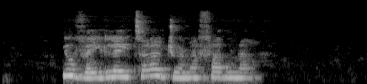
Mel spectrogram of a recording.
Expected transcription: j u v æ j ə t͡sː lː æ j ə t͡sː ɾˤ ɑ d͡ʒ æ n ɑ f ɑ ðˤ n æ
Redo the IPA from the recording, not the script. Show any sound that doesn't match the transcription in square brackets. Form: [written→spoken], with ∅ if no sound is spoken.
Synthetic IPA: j u v æ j ə [t͡sː→∅] lː æ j ə t͡sː ɾˤ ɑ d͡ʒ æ n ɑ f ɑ ðˤ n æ

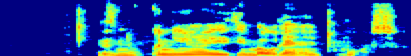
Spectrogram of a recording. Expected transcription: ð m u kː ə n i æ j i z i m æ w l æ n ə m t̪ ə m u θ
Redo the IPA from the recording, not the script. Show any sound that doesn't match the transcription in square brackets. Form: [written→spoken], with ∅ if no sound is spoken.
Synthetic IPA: ð [m→n] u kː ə n i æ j i [z→ð] i m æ w l æ n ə [m→n] t̪ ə m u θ

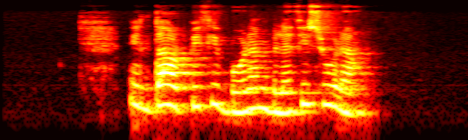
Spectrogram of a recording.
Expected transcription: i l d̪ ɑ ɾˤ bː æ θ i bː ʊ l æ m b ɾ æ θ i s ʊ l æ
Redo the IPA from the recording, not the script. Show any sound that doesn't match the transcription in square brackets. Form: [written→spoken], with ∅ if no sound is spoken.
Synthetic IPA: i l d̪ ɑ ɾˤ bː [æ→i] θ i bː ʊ [l→ɾ] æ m b [ɾ→l] æ θ i s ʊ [l→ɾ] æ

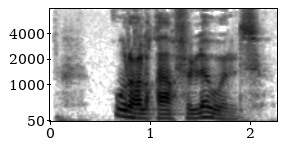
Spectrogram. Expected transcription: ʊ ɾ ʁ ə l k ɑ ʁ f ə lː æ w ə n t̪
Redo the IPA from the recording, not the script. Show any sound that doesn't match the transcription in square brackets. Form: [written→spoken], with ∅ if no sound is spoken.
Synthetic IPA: ʊ ɾ ʁ ə l [k→q] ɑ ʁ f ə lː æ w ə n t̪

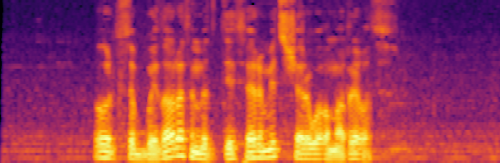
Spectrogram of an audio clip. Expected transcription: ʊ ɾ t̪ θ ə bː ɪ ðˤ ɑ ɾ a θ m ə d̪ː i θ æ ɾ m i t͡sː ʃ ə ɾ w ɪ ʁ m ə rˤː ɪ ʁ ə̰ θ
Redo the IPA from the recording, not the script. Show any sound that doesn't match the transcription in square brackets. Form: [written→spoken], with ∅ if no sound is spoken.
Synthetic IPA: ʊ ɾ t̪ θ ə bː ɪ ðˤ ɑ ɾ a θ m ə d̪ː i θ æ ɾ m i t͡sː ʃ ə ɾ w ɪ ʁ m ə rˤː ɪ ʁ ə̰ θ

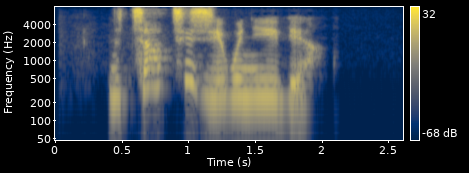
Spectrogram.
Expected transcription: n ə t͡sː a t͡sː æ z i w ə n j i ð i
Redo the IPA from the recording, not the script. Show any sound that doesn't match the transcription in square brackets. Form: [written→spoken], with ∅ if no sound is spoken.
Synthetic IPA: n ə t͡sː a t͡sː [æ→i] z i w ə n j i ð i

